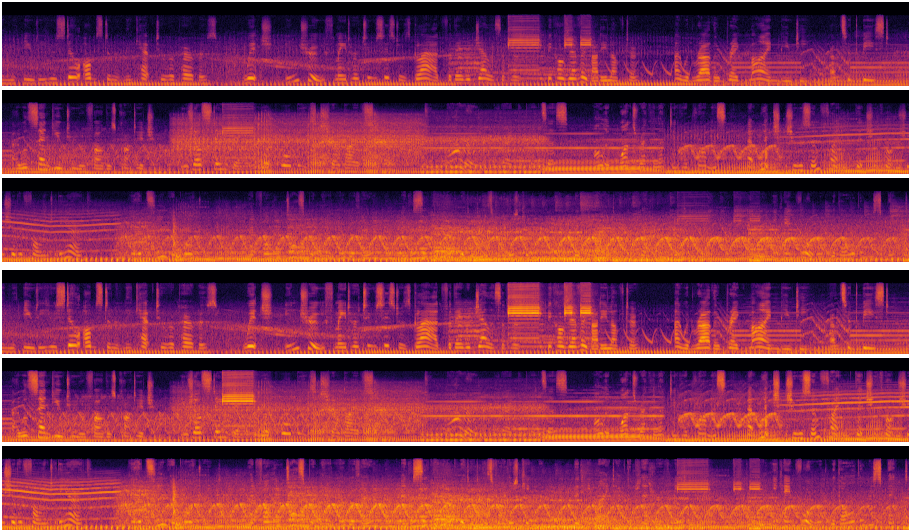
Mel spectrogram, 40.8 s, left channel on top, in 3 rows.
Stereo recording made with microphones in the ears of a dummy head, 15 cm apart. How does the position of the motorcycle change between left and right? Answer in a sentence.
In this clip you hear the motorcycle travel towards the right.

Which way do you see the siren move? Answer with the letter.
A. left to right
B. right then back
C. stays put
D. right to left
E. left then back
D.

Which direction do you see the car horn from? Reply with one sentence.
In this clip you hear the car horn on the right.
